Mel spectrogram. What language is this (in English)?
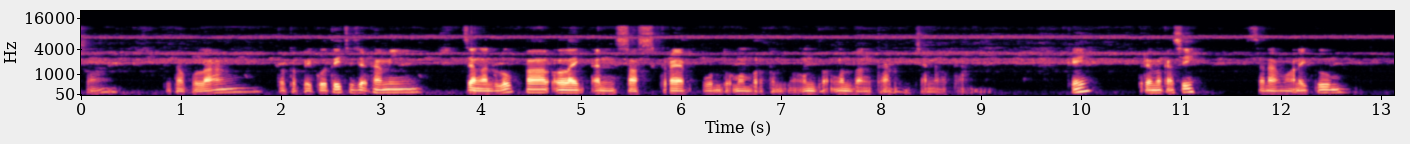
Indonesian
